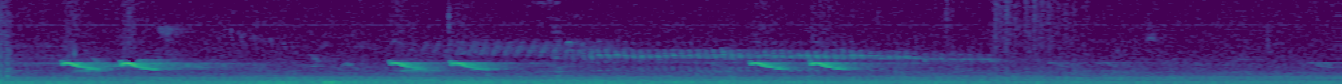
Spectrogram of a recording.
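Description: A bird calling in three pairs of short, clear whistled notes, each note sliding down in pitch, a couple of seconds apart. A faint, steady high tone hangs in the background through the middle.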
